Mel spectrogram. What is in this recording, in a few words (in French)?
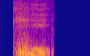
"tchè", ton bas, thailandaise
